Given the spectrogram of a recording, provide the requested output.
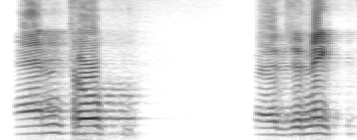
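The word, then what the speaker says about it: anthropogenic: एंथ्रोपेनेजिक, एंथ्रोपेजेनिक, एंथ्रोपेजेनिक होता है मानव जनित।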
